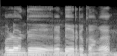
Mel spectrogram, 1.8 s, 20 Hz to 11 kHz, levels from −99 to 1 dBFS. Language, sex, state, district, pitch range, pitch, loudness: Tamil, male, Tamil Nadu, Kanyakumari, 110-120 Hz, 115 Hz, -14 LUFS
